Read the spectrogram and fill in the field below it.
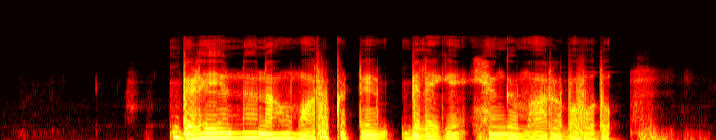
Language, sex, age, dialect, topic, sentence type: Kannada, male, 51-55, Central, agriculture, question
